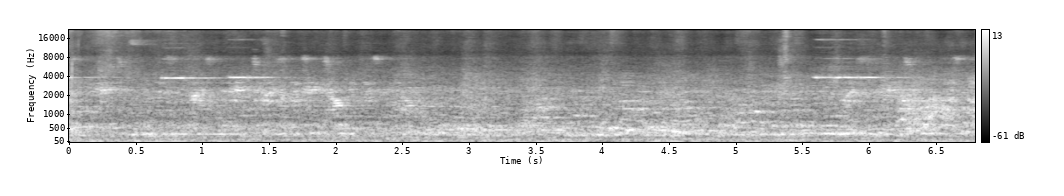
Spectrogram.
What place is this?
in a subway station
